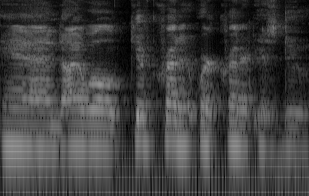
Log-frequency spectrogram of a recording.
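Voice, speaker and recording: A man speaks very slowly in a somewhat breathy, fairly high voice. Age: 70s. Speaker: bridge player. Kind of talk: casual talk to camera.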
